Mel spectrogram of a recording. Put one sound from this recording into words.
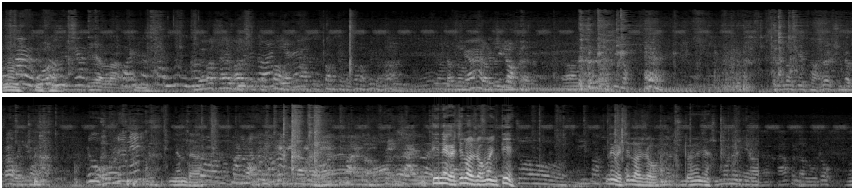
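Several men talk and laugh together at close range.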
